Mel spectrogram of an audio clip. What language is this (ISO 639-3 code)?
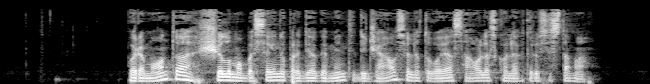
lit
